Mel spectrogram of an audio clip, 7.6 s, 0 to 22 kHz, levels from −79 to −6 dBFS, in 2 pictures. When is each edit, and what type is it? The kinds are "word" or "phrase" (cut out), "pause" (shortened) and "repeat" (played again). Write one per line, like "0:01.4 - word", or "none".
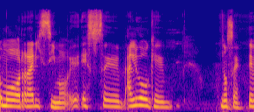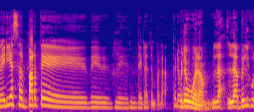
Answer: none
